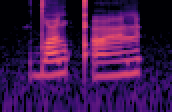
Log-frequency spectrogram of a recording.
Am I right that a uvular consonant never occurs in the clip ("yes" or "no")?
no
